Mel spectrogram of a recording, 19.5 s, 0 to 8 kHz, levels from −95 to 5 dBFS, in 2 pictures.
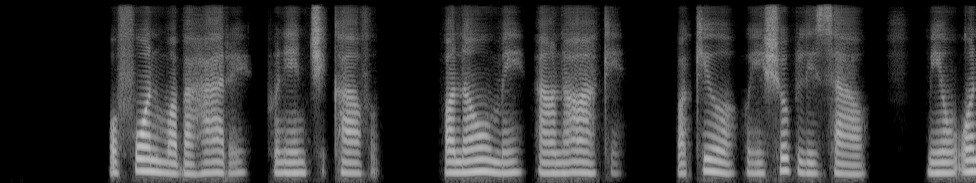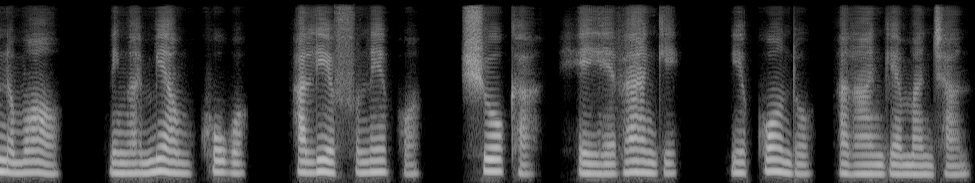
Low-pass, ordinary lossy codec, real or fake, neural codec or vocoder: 7.2 kHz; AAC, 48 kbps; fake; codec, 16 kHz, 0.2 kbps, FocalCodec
